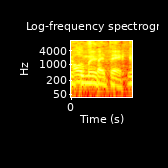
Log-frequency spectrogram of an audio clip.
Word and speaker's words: Özpetek: Comunque, ti posso dire una cosa: tu prima, hai fatto tutto lo sforzo per pronunciare Özpetek. – Özpetek. – Invece, Ferzan... – No, l'ha detto bene.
